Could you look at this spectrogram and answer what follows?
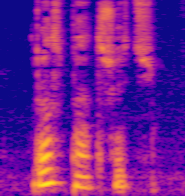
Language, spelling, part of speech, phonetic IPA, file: Polish, rozpatrzyć, verb, [rɔsˈpaṭʃɨt͡ɕ], LL-Q809 (pol)-rozpatrzyć.wav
